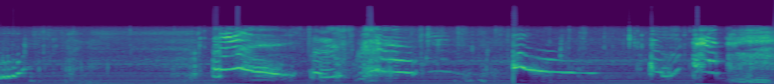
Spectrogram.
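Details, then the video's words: A pet dog howls with joy to greet its owners as they come home. She gives drawn-out, whining howls that slide downward, with shorter yelps between them. People's voices can be heard in the room. "Happy Howls"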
